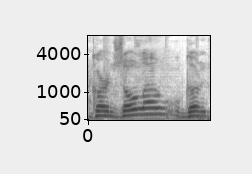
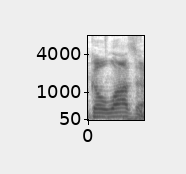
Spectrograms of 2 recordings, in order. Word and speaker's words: Golazo: I think that's the Gorzolo? How you pronounce it? The Gorzolo? Oh, Golazo. Golazo.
